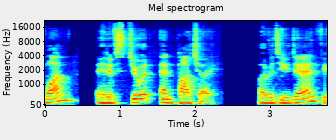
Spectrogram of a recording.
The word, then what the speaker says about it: Pace: I thought that was pace. Yeah, we also... I didn't realise the correct pronunciation was Pache.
